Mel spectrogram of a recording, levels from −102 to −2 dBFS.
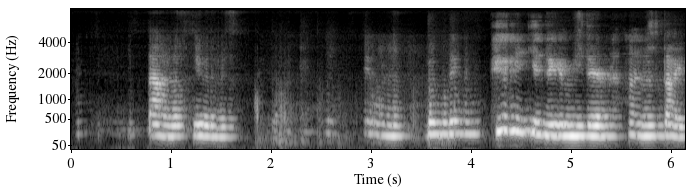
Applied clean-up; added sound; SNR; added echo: neural mask model DeepFilterNet 3.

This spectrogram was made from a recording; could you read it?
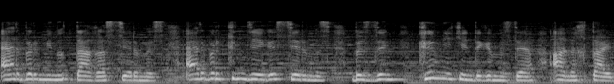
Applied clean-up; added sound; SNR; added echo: none; none; none; none.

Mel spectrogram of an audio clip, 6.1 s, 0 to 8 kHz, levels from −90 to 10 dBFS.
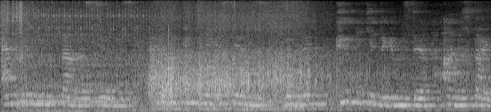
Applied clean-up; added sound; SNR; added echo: none; Engine starting; 1 dB; reverberation time 0.9 s.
